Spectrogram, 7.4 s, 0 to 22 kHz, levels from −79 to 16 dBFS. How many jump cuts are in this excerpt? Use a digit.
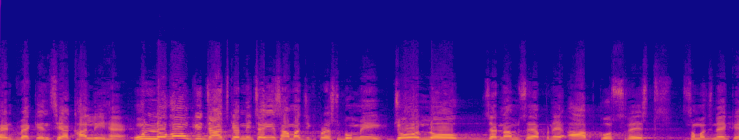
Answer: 2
